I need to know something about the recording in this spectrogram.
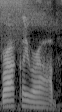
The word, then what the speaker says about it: broccoli rabe: was some type of broccoli it's actually called broccoli rabe that's how you pronounce it what I thought I had gotten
